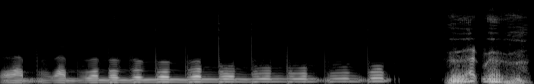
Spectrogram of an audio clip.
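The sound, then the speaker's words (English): A voice imitates a dinosaur's rumbling stomach: a long run of low, rhythmic grunting pulses, a short pause, then two harsh, breathy growls. “But the dinosaur's tum made a rumbling sound.”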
